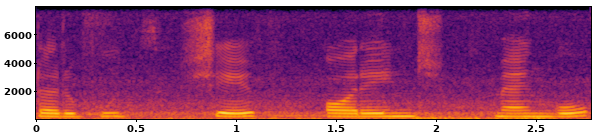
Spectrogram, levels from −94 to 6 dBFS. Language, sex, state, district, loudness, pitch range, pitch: Marathi, female, Maharashtra, Dhule, -14 LUFS, 215-225 Hz, 220 Hz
